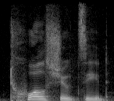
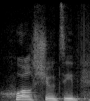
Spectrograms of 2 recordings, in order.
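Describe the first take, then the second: First: The name is said in the Puyallup regional form. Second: The name is said in the Muckleshoot regional form. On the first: "our Poyala Pobs relatives, they call it Twelshootzid" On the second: "our Buckleshoot relatives call it Wholshootzid"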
